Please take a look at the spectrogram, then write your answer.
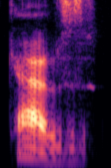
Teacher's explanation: Not calves, but calves. The L is silent, and we pronounce the V sound with vibration, plus the Z sound like zebra. Together, calves.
